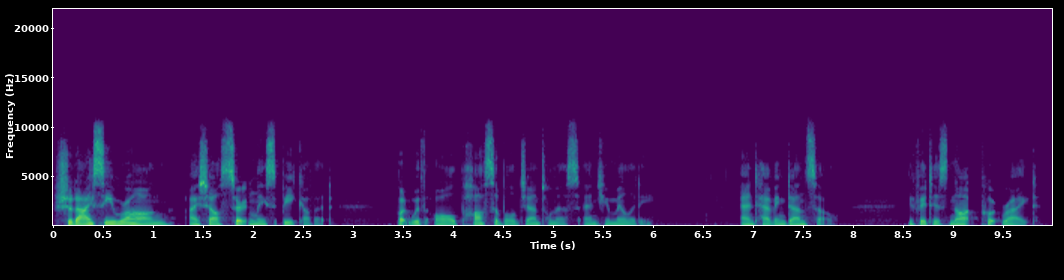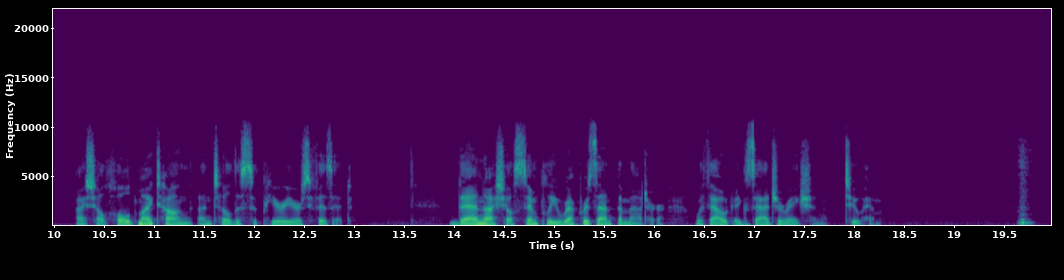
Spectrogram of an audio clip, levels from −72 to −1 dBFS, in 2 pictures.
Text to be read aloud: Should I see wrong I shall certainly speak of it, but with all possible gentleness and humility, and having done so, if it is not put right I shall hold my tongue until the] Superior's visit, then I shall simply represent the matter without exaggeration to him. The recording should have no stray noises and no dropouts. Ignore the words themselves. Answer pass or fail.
fail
